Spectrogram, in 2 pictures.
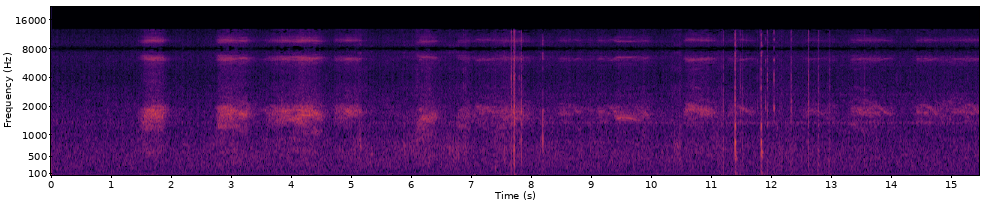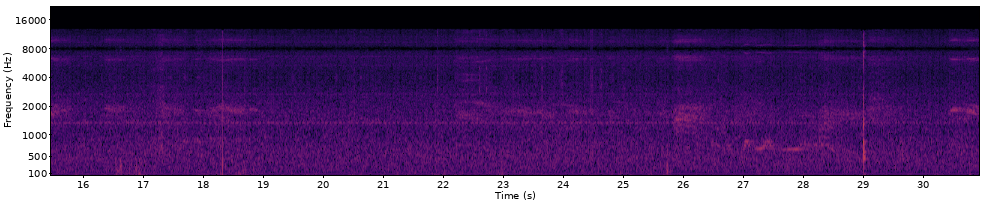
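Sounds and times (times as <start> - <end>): crows cawing: 1.4 - 2.1, 2.7 - 19.1, 22.2 - 24.9, 25.6 - 29.6, 30.4 - 30.9
sharp clicks: 7.6 - 8.3, 11.1 - 13.6.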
